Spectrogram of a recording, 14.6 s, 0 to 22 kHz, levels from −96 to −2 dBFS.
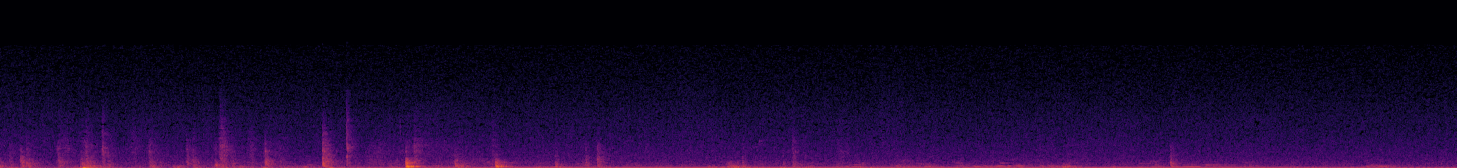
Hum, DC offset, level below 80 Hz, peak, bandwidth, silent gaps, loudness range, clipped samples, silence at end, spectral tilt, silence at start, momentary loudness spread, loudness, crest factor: none; under 0.1%; -56 dBFS; -24 dBFS; 16 kHz; none; 6 LU; under 0.1%; 0 s; -6.5 dB/octave; 0 s; 10 LU; -51 LUFS; 26 dB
